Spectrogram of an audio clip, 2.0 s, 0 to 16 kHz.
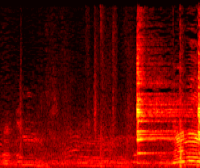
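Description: Boxing ring bell struck about 1.4 seconds in and ringing on, signalling the end of the round.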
